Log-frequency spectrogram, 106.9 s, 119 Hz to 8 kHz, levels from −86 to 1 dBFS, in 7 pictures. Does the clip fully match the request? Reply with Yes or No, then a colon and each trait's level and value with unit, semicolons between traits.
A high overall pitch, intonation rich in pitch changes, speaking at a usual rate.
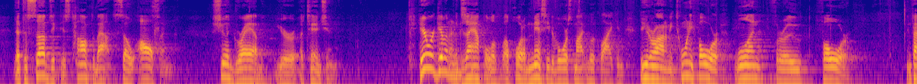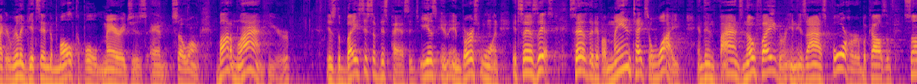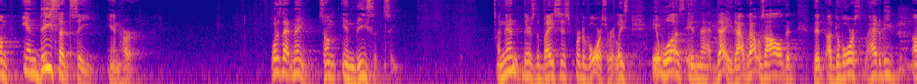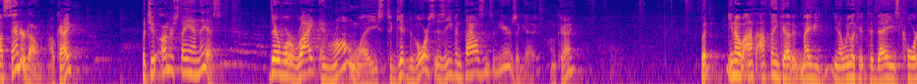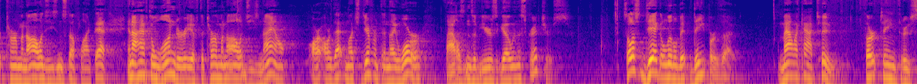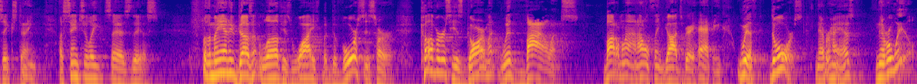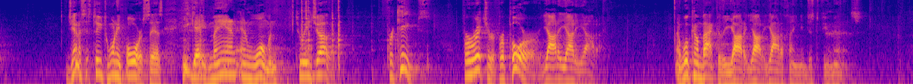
No: medium, 155 Hz; wide, 6.2 semitones; average, 150 wpm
